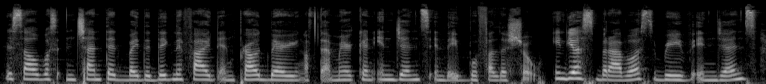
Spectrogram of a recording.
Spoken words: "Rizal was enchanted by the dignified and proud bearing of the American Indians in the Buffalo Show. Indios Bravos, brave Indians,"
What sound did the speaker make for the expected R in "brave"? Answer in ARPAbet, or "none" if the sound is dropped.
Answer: R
